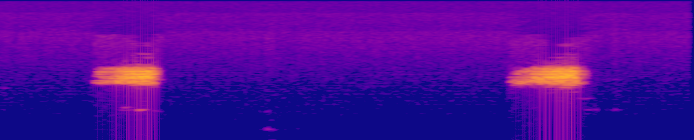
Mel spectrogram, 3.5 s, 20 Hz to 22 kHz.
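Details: Owl on a porch late at night, 21 September 2011, after eating a gopher; two short, rough hissing screeches roughly two seconds apart, otherwise near silence.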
